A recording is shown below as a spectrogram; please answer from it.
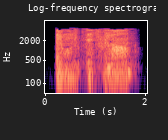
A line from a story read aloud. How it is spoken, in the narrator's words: hissed the Dantalian demon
